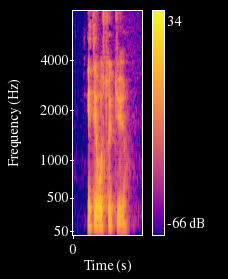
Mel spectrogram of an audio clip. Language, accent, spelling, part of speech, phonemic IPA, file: French, France, hétérostructure, noun, /e.te.ʁɔs.tʁyk.tyʁ/, LL-Q150 (fra)-hétérostructure.wav
- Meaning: heterostructure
